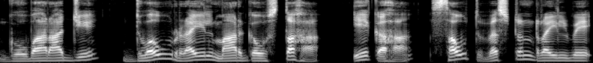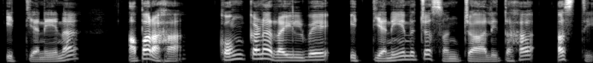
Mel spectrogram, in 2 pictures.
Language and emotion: Sanskrit, neutral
